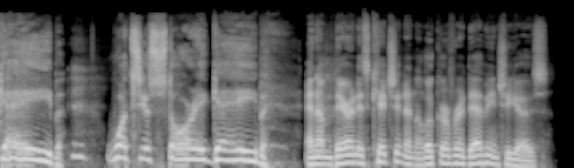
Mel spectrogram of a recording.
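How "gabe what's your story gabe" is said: put-on very high, slow, crazy Australian accent. Retelling how Dave questioned him in his kitchen, imitating Dave's crazy Aussie voice. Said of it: "Dave goes in his crazy Aussie voice".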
